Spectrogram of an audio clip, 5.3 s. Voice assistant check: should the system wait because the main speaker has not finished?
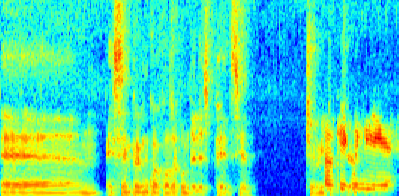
No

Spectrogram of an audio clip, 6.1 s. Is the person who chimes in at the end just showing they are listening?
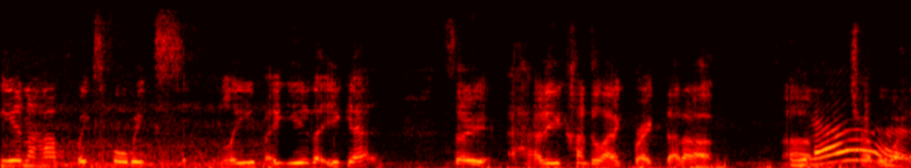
No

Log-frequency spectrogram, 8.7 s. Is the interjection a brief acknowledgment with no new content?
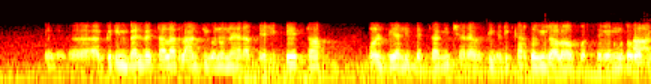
No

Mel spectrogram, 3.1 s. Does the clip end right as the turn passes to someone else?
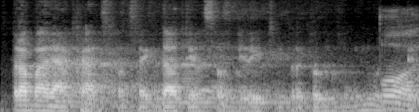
Yes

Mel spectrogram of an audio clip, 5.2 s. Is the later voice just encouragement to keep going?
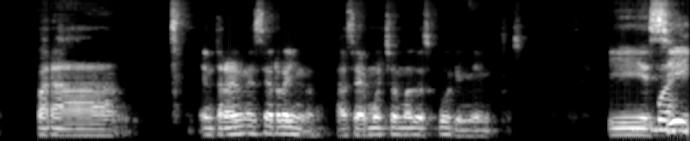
Yes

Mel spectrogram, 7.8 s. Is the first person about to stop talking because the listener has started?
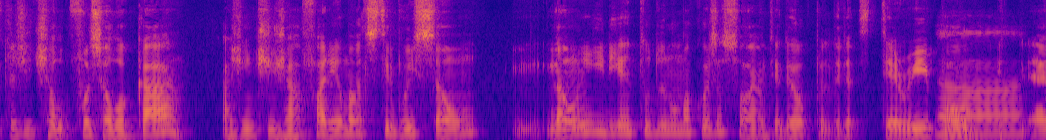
No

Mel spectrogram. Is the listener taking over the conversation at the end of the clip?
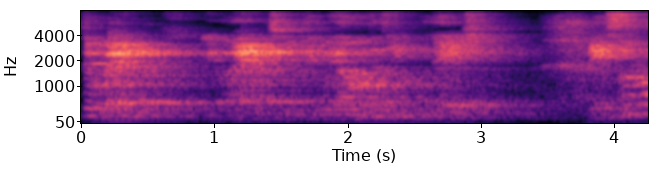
Yes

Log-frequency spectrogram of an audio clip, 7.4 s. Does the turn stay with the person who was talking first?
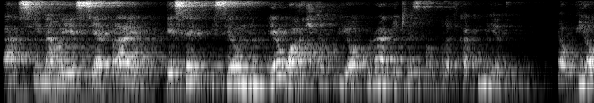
Yes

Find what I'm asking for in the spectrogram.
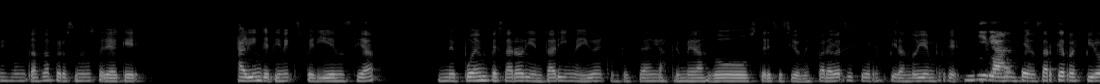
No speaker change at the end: Yes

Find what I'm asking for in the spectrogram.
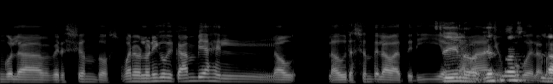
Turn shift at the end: Yes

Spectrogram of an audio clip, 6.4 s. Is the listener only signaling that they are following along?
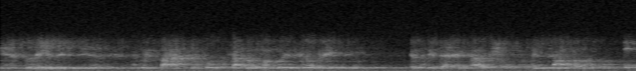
No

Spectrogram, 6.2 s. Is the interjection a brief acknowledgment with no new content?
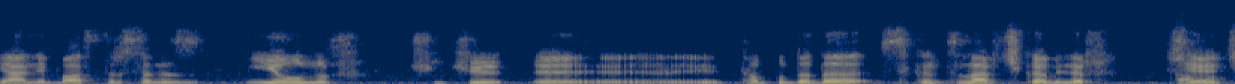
Yes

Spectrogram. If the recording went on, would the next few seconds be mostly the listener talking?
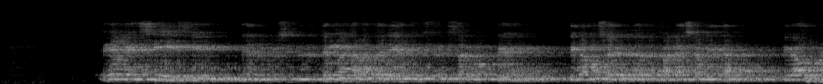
No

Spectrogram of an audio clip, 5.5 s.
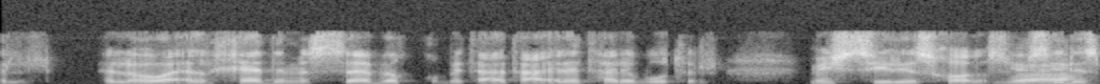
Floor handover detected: Yes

